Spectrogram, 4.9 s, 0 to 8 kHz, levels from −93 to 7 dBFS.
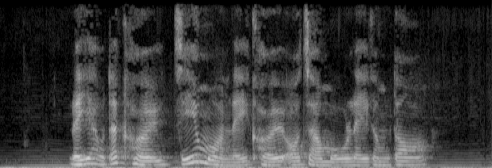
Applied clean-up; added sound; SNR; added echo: none; Buzz; 11 dB; none.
